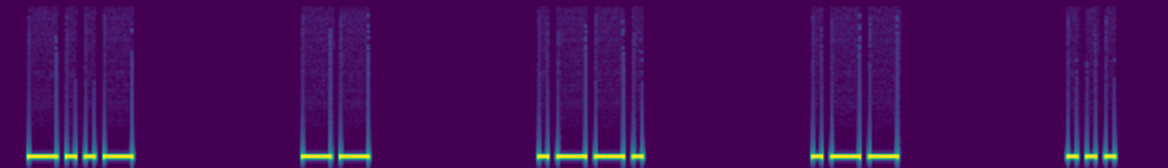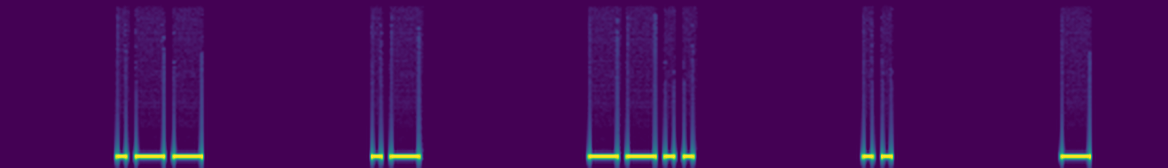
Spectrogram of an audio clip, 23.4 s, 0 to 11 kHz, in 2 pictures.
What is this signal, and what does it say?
Morse code, heard as a keyed tone, about 13 wpm, spaced as for 4 wpm, 800 Hz. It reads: XMPWS WAZIT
